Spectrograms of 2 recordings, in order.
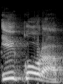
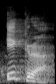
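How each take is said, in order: First: An o vowel is heard between k and r. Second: The k joins the r with no vowel between. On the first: The speaker calls it wrong. "তাহলে কিন্তু এর উচ্চারণটা হয়ে যায় ইকোরা" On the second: The speaker calls it right. "সেই আসল উচ্চারণ আমরা করতে পারি যে ইকরা"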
